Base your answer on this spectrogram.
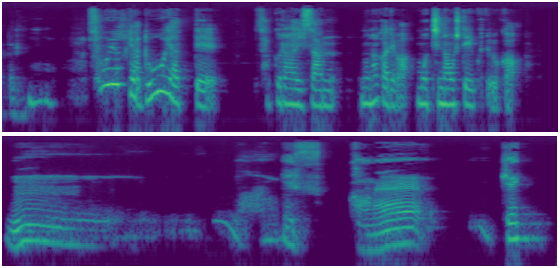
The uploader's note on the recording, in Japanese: Zoom・オンラインでインタビュー収録をしています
